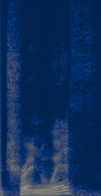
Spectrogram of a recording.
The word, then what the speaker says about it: Trinwith: take it away follow me at at Spencer trenwith that's both on Twitter Facebook and Instagram my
